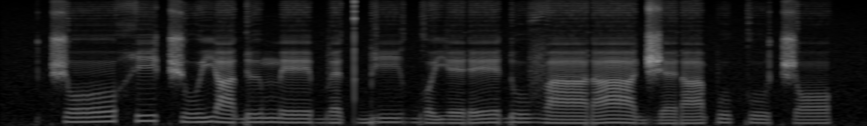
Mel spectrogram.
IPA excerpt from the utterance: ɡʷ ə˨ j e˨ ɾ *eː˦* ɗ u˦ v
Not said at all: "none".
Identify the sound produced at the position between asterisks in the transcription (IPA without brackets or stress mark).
eː˦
